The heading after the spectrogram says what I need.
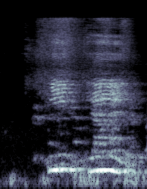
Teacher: जीभ जो है वो हल्की सी ऊपर उठ रही है, किस तरफ? तालु की तरफ, तो ये हो जाएंगे तालव्य।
